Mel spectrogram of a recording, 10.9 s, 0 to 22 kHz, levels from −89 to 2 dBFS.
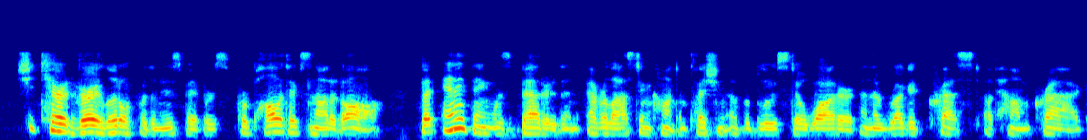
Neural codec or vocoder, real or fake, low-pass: vocoder, 22.05 kHz, 80 mel bands, WaveNeXt; fake; 5.4 kHz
